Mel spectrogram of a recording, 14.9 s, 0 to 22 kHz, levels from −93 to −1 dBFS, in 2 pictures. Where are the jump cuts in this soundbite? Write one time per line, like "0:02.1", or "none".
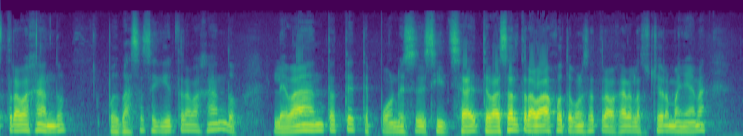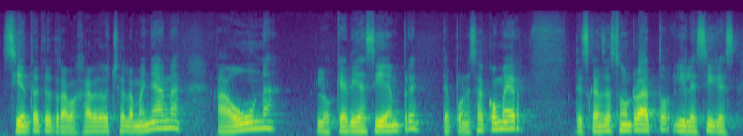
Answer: none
